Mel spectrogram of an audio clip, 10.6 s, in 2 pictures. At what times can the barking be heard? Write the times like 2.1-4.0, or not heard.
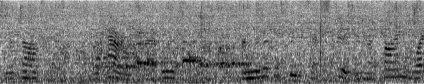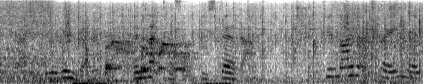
1.1-3.1, 6.2-8.0.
